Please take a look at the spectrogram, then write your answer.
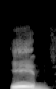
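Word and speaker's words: age: দেখো 1 নম্বর, শব্দের শেষে জিই থাকলে জি এর উচ্চারণ বর্গীর জয়ের মতো হবে। শব্দের শেষে যদি জিই থাকে তাহলে জি এর উচ্চারণ বর্গীর জয়ের মতো হবে। যেমন এজ, এজিই এজ।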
